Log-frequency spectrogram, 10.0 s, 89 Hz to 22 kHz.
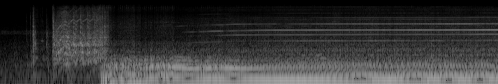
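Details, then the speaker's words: V6 Mustang with supercharger kit, just reassembled: engine fires and settles, then thin high whistling tones ride over the idle, a supercharger-type whine that shouldn't be there; belt tension suspected. "we put the whole car back together and then we started and had a terrible noise that sounded like a airplane slash like pro charger had a baby and just it didn't sound righ"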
